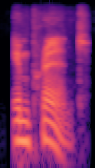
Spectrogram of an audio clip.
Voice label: "imprint", American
